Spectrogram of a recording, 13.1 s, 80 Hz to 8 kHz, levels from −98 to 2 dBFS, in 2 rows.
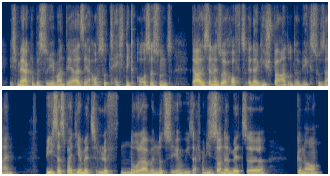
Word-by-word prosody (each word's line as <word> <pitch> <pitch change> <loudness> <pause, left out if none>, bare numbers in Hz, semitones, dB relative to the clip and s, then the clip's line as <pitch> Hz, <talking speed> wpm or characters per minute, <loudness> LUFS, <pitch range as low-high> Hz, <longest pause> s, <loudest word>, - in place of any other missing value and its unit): Ich - - -7
merke, 130 +8 +4
du 145 - -3
bist 155 0 -1
so - - -4
jemand, 145 -3 -1
der 120 -2 +1
sehr 125 +3 -4
auf 120 - -3
so 115 -4 -2
Technik 95 - -6
aus 155 +2 -2
ist 155 -1 0
und 100 -1 -4 0.4
dadurch 130 +9 +5
dann 140 - +3
ja 125 - +4
so 115 -1 +2
erhofft, 110 +5 -1
energiesparend 115 +3 -1
unterwegs 105 -1 -6
zu 130 - -4
sein. 65 - -4 0.6
Wie 125 - +8
ist 145 -1 +3
das 140 -1 +3
bei 120 -3 +3
dir 120 +1 +3
mit 115 0 +2
Lüften 120 +3 -2
oder 95 -1 +3
benutzt 115 +8 0
du - - -5
irgendwie, 105 0 -3
sage 105 - -7
ich - - -19
mal, 110 - -6
die 120 +1 0
Sonne 105 +1 +3
mit, 100 0 +1
äh 90 +1 +2 0.7
genau? 95 +7 -1
115 Hz, 195 wpm, -24 LUFS, 100-130 Hz, 0.7 s, Wie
